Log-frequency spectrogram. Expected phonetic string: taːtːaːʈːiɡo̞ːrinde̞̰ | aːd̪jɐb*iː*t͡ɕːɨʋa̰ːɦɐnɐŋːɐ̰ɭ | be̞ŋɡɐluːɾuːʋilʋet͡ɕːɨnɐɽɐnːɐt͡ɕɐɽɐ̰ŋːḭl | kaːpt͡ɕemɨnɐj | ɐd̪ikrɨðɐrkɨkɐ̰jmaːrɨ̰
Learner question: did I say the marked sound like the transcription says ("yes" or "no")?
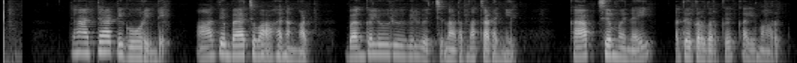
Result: no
